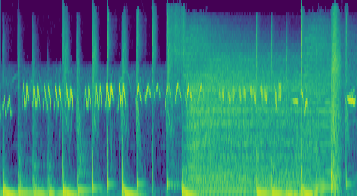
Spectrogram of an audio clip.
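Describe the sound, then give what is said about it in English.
Birds chirp in rapid, high-pitched bursts of short tweets, repeated throughout and interleaved with sharp loud clicks and knocks, ending in a denser wash of chirping. “Wow, look at all the pretty birds.”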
